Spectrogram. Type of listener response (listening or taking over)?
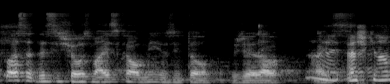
taking over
